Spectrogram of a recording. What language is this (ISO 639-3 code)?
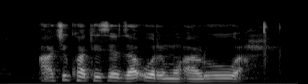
ven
